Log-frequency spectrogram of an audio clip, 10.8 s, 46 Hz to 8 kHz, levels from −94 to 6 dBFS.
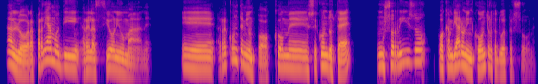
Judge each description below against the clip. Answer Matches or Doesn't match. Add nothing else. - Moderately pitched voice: Doesn't match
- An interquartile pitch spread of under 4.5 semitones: Doesn't match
